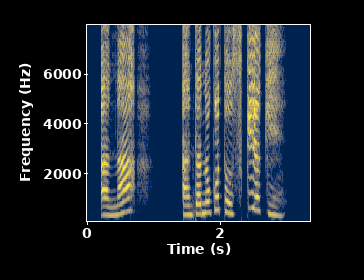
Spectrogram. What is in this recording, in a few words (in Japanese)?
好きです 香川; 伊織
